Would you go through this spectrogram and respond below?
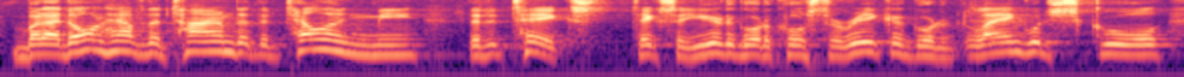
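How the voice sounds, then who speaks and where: A joking preacher man, higher voice. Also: brisk. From Canada. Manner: jokey, lively storyteller addressing a congregation. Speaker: visiting preacher. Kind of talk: sermon with humorous storytelling.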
